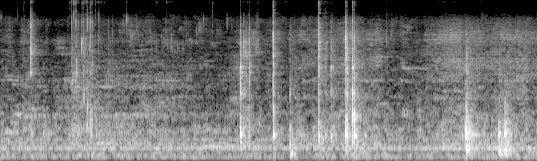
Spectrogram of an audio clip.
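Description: Milk-and-egg mixture poured into a plastic bowl of flour, faint, over a low steady hum. After that come light clicks and taps from kitchen utensils, a handful a little past the middle and a few more near the end.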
